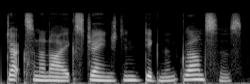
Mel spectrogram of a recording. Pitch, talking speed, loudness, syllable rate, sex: 190 Hz, 145 wpm, -17 LUFS, 5.2 syllables/s, female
